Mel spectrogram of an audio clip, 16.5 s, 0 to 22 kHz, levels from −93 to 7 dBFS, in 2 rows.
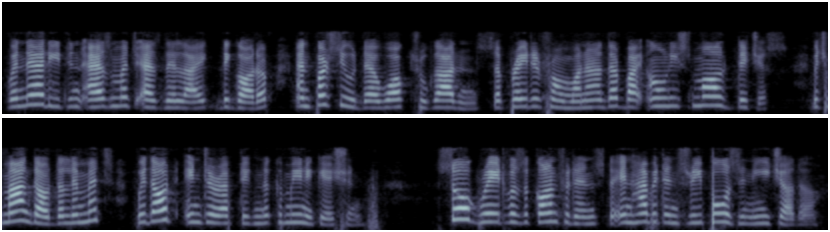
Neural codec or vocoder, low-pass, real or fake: none; 7.2 kHz; real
